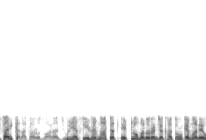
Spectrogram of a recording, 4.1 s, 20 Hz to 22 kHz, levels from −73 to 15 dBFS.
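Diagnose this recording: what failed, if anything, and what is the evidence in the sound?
Codec stage. The speech runs through the AMR narrowband mobile codec for the whole clip. Nothing above 4 kHz survives, and the speech sounds buzzy and synthetic. That damage fits a low AMR-NB mode, around 7.4 kbps, where few pulses drive the vocal-tract model.

Wiring or mix stage. From 0.34 to 1.33 s the speech drops by about 20 dB and turns faint. The centre largely cancels. The likely cause is one channel inverted, so the common content cancels when the two channels are summed to mono.

Network stage. From 1.68 to 2.11 s the speech turns hoarse, scratchy and gargly, though pitch and level roughly hold. A shorter, milder patch follows at 3.61 to 3.77 s. These are AMR bit errors. Flipped low-priority bits misplace pulses and skew gain and spectrum.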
